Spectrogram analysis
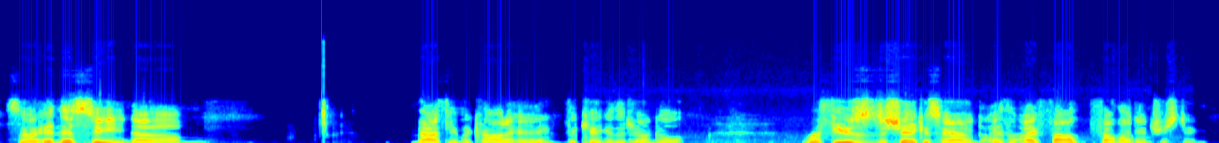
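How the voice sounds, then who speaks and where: A man hosts a loose film chat at an unhurried pace. He jokes, hesitates and lets sentences trail off. The sound is dry and a little dull. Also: mid-range voice, bright, forceful tone, no echo. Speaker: host of a film review show.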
